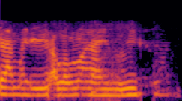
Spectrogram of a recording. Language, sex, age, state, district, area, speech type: Nepali, female, 18-30, West Bengal, Darjeeling, rural, conversation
